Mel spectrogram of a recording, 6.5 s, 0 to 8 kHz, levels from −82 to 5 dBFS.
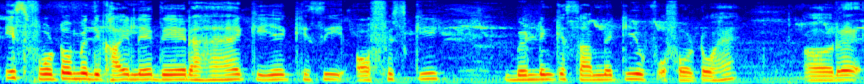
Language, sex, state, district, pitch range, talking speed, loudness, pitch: Hindi, male, Chandigarh, Chandigarh, 160-180 Hz, 185 wpm, -15 LUFS, 170 Hz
